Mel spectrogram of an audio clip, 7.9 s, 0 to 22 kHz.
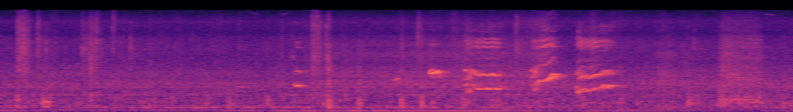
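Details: Rottweiler puppies of the E litter vom Zauberwald, 21 days old: thin, high wavering whimpers and squeaks cluster in the middle, some rising then falling, with soft rustling and bumping of bedding before and after.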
